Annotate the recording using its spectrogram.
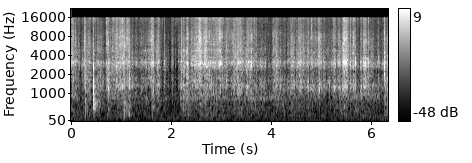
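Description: Wool yarn pulled and rubbed against a paper plate's rim while a knot is tied, a soft rustling and scraping, with a few light taps of fingers on the paper plate in the first second or so.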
